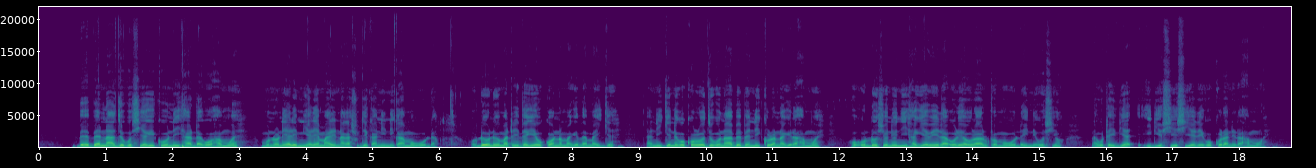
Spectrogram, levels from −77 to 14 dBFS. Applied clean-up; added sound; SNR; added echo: none; none; none; none.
